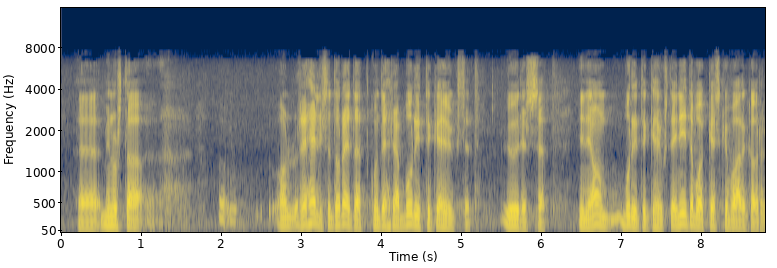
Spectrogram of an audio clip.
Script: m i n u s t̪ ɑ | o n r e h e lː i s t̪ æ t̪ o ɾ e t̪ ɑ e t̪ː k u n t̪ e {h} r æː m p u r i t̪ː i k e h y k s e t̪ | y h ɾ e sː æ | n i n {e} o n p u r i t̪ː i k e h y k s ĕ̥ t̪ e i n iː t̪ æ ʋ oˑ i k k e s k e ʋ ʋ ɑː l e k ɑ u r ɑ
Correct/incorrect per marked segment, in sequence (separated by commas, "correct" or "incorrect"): correct, correct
